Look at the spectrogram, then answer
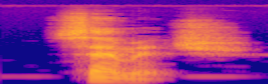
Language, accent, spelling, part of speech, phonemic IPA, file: English, Australia, sammich, noun, /ˈsæmɪt͡ʃ/, En-au-sammich.ogg
- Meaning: Pronunciation spelling of sandwich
